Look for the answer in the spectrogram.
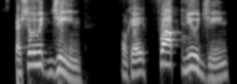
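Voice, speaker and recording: A man on a podcast panel in casual movie talk, animated and acting out scenes, swearing now and then. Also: mid-range voice, unhurried, dry recording. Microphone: video call mic.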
